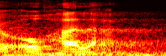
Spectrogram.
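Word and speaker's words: Ojalá: 那么有趣的是就是从历史的角度来说这个词组 Inshallah 对西班牙语都产生了影响，因为穆斯林在中世纪的时候统治过西班牙，所以在西班牙语里有这样一个短语叫做 Oyala，应该是也说错了发音应该是 Ohala，叫 Ohala 或者说 Ohala Qui，后面再加上动词，那这里的这个 Ohala 就是一个 Inshallah 的西班牙话的一个变种，就是来自于 Inshallah 这个词组，所以西班牙人，我有过一个西班牙的室友，他在说未来的事情的时候未来的计划的时候他都会说 Ohala，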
